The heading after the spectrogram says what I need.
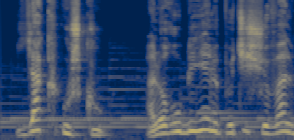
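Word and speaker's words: each-uisge: en ce moment bah ça se prononce en géque yakouku alors oubliez le petit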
